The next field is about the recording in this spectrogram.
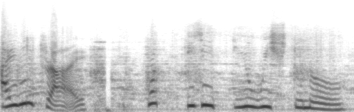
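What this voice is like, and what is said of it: Phony fortune-teller accent. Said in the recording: “cut the phony accent”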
